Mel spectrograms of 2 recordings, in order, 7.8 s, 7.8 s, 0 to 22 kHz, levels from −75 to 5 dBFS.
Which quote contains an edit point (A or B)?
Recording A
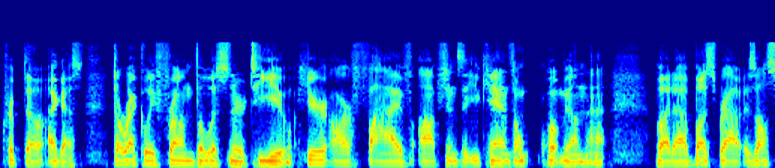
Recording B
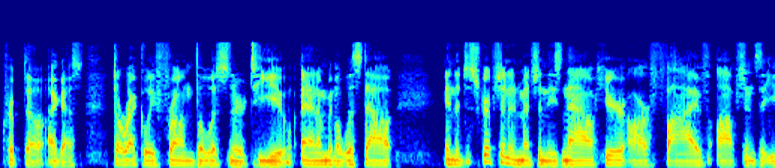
A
